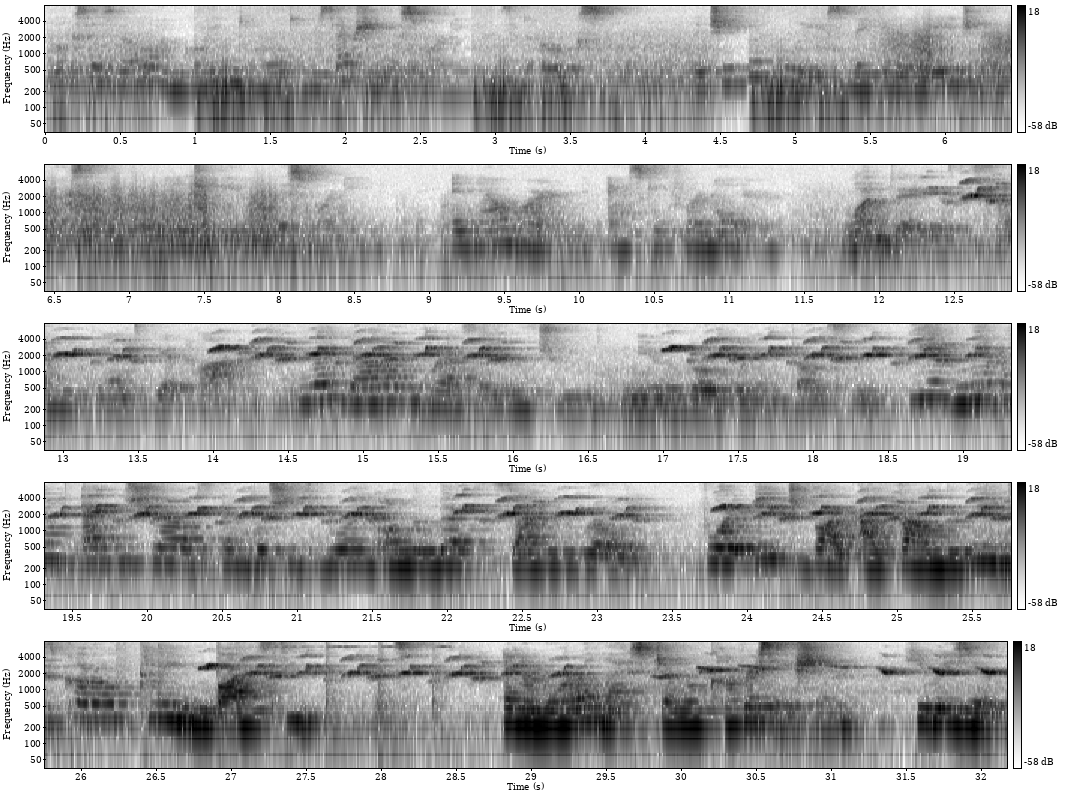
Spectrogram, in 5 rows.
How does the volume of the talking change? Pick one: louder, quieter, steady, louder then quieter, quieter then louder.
louder.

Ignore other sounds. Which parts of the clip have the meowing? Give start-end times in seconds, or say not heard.
not heard.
